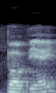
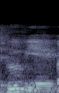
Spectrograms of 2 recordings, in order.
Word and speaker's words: Bouvier: Yeah, because I was just thinking, because I pronounced it wrong earlier. It is Bouvier, but I thought it was Bouvier.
